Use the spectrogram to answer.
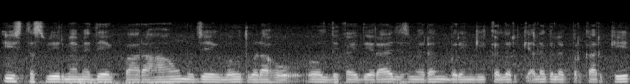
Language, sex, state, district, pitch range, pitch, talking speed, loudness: Hindi, male, Rajasthan, Bikaner, 115-120 Hz, 115 Hz, 245 wpm, -16 LUFS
